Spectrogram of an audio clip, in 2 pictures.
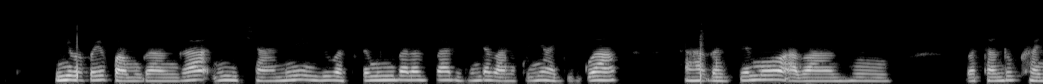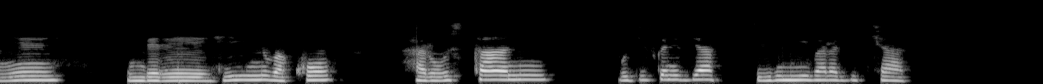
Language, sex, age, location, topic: Kinyarwanda, female, 36-49, Kigali, health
